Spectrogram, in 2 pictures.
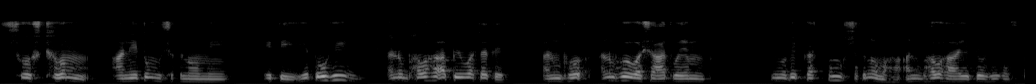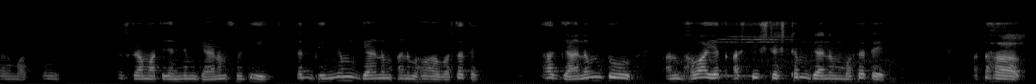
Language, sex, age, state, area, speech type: Sanskrit, male, 18-30, Haryana, rural, spontaneous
